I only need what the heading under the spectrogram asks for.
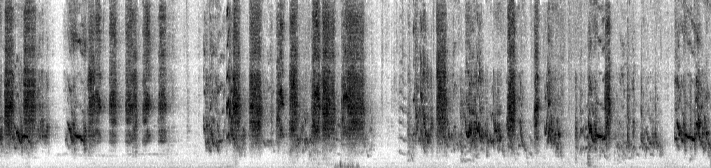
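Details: Colourful budgies from a breeding colony chirp and warble in high, bright phrases. Each outburst lasts about a second, with short gaps between them and a soft low thump midway.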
